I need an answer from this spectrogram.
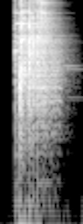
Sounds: Domestic sounds, silverware

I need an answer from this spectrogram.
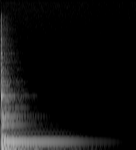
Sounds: Bowed string instrument, Music, Musical instrument

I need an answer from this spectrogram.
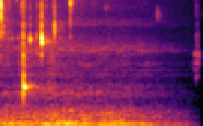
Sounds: Raindrop, Water, Rain

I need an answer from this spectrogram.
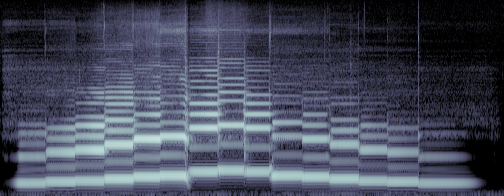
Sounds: Music, Musical instrument, Wind instrument

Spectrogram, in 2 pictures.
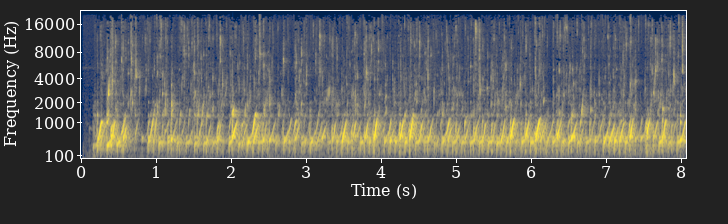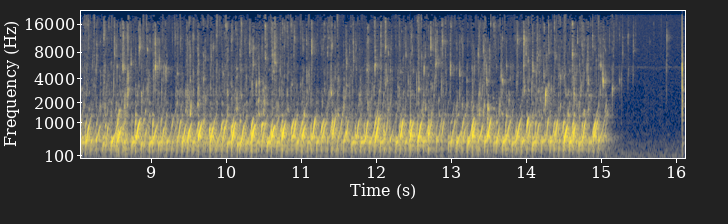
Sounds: Water

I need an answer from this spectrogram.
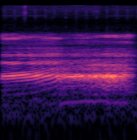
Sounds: Animal

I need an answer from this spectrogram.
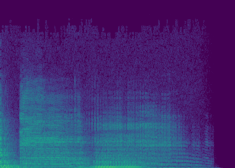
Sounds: Domestic sounds, Cupboard open or close, Door

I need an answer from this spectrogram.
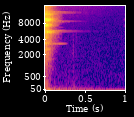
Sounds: Percussion, Tambourine, Music, Musical instrument

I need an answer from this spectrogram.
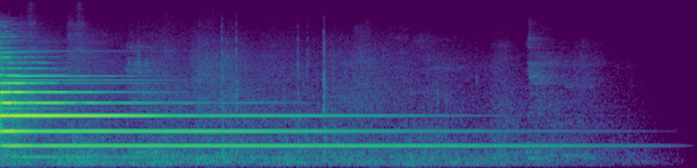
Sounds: Music, Percussion, Musical instrument

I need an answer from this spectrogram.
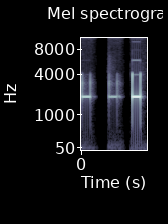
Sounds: Telephone, Alarm

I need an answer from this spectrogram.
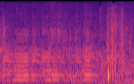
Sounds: Buzz, Wild animals, Animal, Insect

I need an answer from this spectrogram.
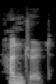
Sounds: Male speech, Speech, Human voice

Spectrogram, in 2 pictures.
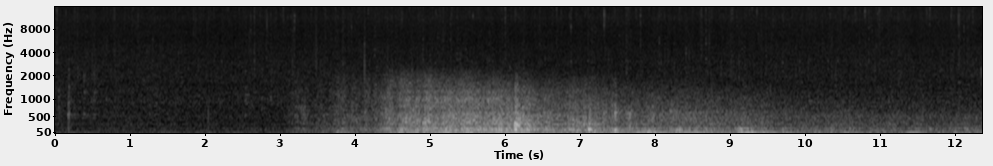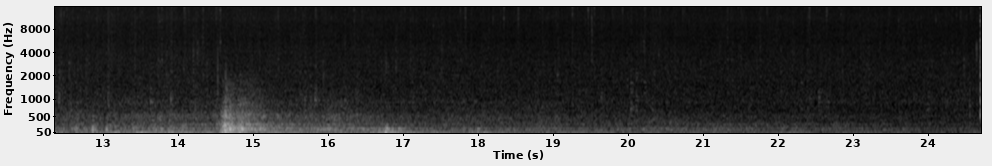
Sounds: Thunderstorm, Water, Rain, Thunder

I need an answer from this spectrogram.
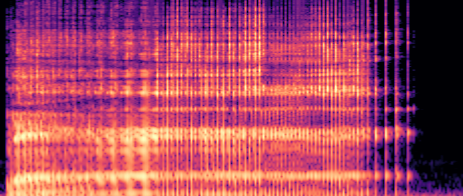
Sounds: eructation

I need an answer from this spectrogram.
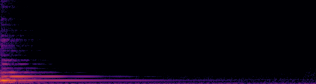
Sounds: Plucked string instrument, Music, Musical instrument

